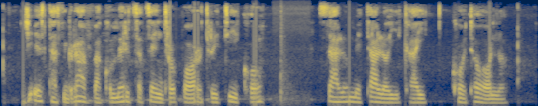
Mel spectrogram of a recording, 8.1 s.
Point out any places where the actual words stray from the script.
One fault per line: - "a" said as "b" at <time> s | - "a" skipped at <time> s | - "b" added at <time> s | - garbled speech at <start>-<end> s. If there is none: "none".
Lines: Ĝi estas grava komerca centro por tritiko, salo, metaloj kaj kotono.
none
